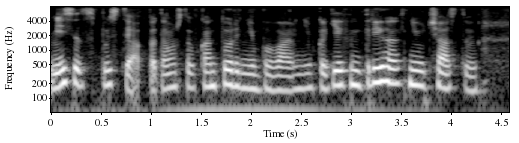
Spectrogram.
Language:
Russian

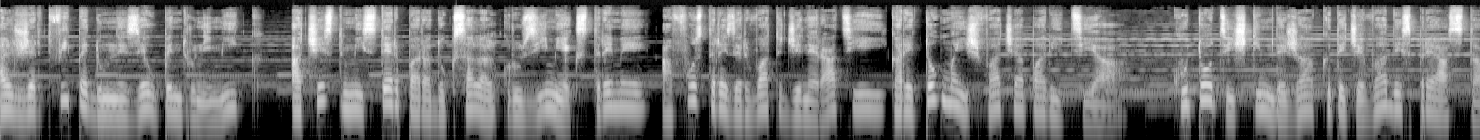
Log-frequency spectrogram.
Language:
Romanian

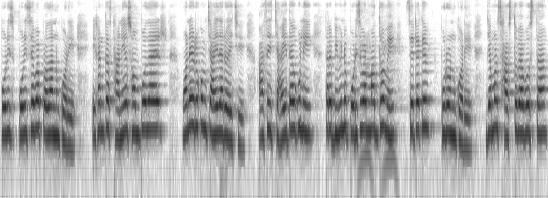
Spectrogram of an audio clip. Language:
Bangla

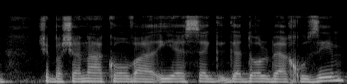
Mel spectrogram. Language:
Hebrew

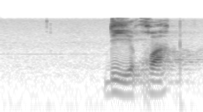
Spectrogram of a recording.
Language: Tswana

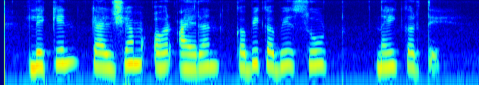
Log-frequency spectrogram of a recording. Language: Hindi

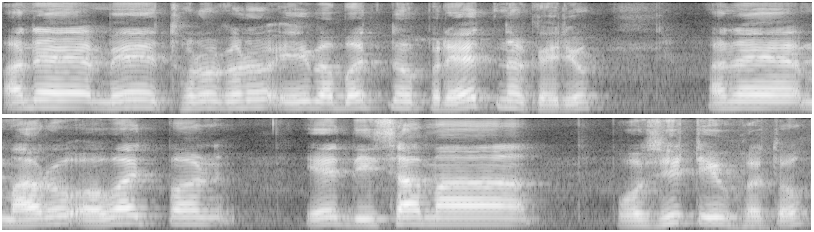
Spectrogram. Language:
Gujarati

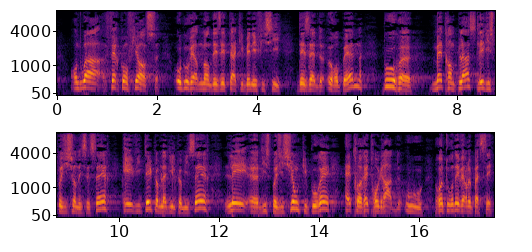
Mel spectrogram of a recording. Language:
French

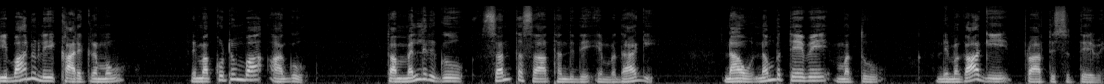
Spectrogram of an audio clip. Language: Kannada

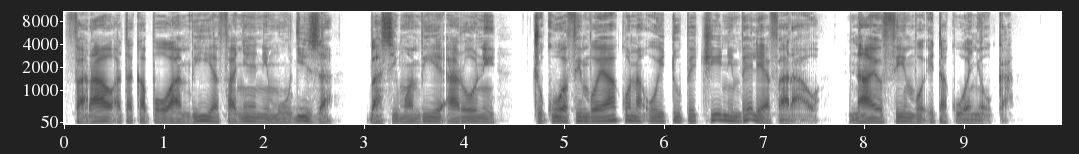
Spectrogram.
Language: Swahili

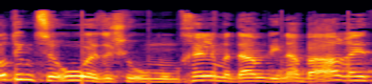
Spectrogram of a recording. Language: Hebrew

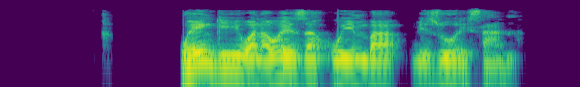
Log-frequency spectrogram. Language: Swahili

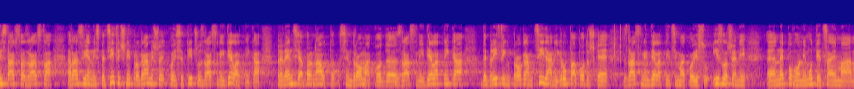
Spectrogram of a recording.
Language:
Croatian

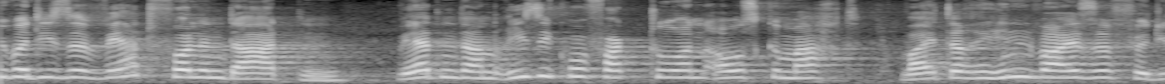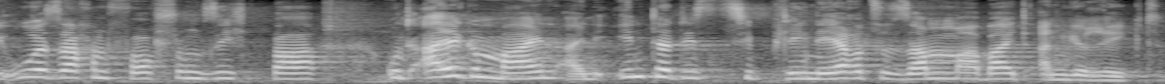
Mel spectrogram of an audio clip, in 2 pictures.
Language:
German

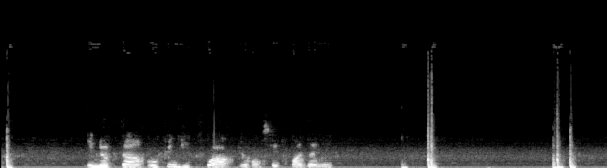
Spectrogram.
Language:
French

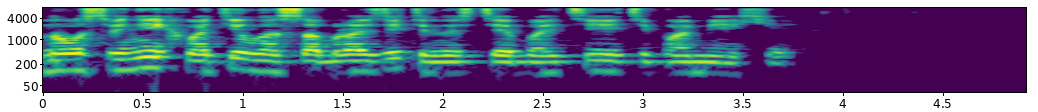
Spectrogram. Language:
Russian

